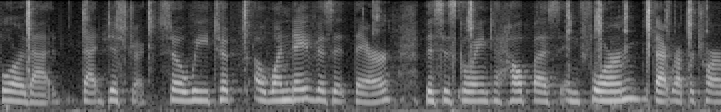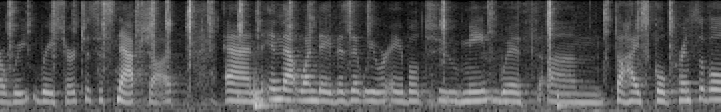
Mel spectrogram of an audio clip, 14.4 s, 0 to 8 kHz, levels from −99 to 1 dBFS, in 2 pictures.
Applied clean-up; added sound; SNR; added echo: none; Scissors; 8 dB; none.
